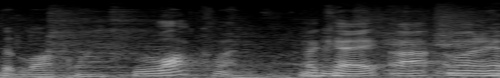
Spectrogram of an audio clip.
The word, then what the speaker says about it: Laughlin: He pronounced it Laughlin.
